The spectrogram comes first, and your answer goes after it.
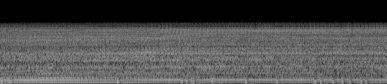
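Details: Atomic 4 inboard engine overhauled last summer (new pistons, rings, valve springs, plugs, wires, higher-flow water pump), run without choke on a test stand for a 17-foot homemade wooden boat, alternator off: steady low drone with regular light ticking, no misses or knocks; normal idle.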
